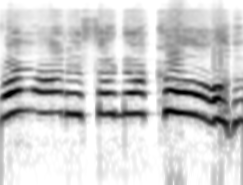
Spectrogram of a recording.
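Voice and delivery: put-on shrill, very high, loud voice of a young boy. Imitating a boy, attempting the sound of a kid before his voice drops. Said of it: "attempt the sound of a kid whose balls hasn't dropped".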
